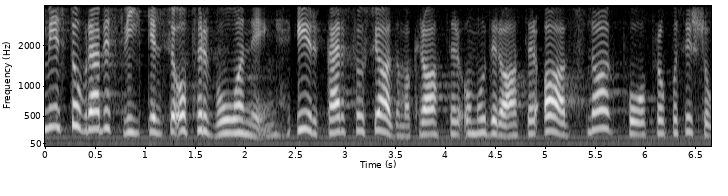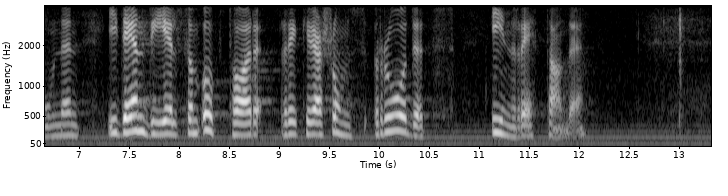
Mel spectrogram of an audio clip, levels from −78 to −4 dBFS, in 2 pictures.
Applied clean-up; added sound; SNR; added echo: none; none; none; none.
